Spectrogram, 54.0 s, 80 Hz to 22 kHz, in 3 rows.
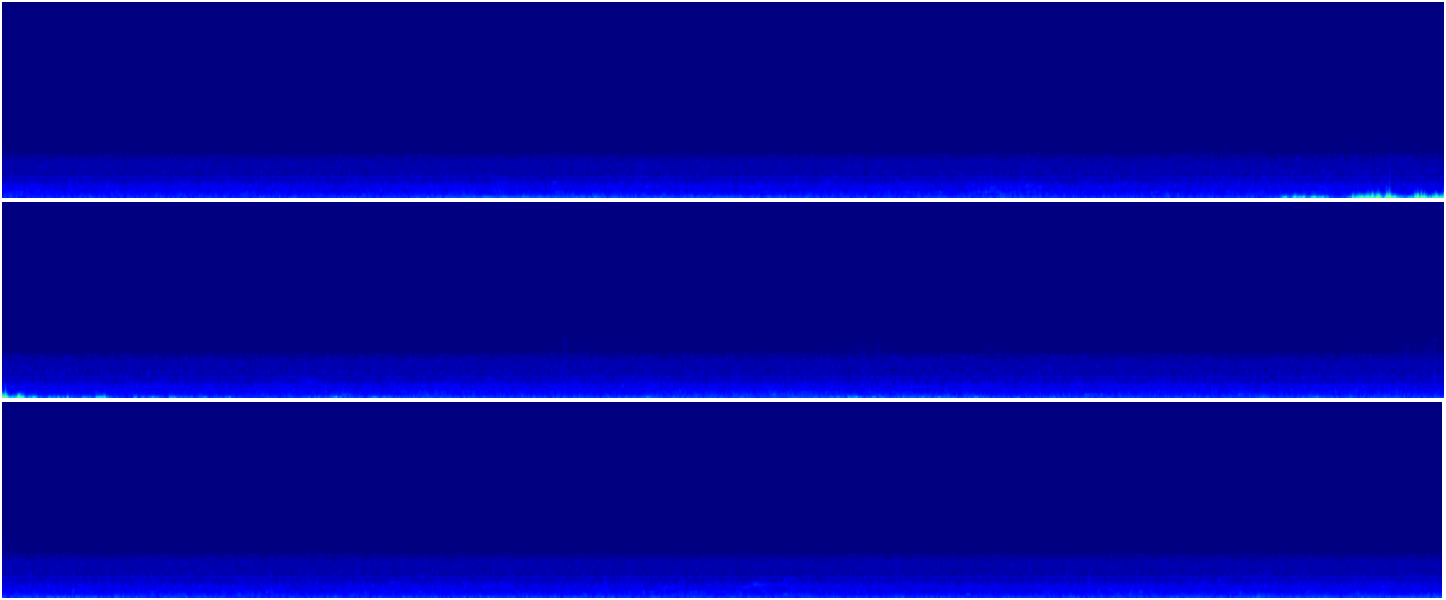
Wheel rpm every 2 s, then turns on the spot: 0, 0, 0, 0, 0, 0, 0, 0, 0, 0, 0, 0, 0, 0, 0, 0, 0, 0, 0, 0, 0, 0, 0, 0, 0, 0, 0.
none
